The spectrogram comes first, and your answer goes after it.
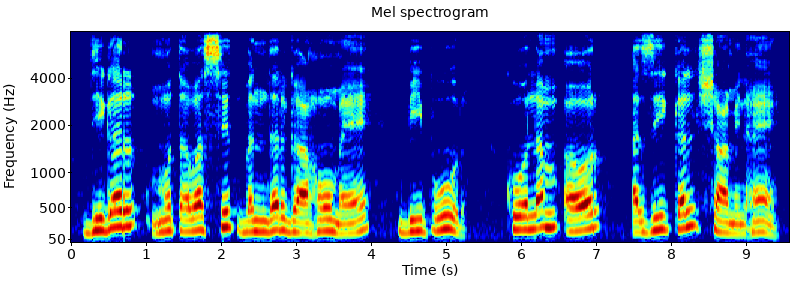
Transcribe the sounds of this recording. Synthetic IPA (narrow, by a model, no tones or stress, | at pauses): d̪ɪɡəɾmʊt̪əwəsɪt̪bə̃nd̪əɾɡaːɦõmẽ | biːpuːɾ | koːləmɔːɾ | ɐziːkəlʃaːmɪlɦɛ̃ː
